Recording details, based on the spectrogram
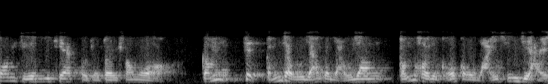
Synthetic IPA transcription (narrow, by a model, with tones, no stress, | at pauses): ɔː˥ŋt͡si˨ke˨˥jiː˥t̪ʰiː˥ɛː˥st̪ʰo˨˧wt͡ʃɔː˨˩t̪ɵ˧ɥt͡ʃʰʊ˥ŋwɔː˧ | kɐ˨˥mt͡sɛː˥kɐ˨˥mt͡sɐ˨˩wu˨˧jɐ˨˧wɐ˥kɔː˧jɐ̰˨˧wjɐ˥nkɐ˨˥mkʰɵ˨˧ɾe˨jkɔː˨˥kɔː˧wɐ̰˨˥jsiː˥nt͡siː˧hɐ˨j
